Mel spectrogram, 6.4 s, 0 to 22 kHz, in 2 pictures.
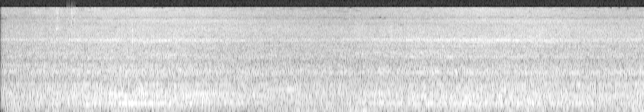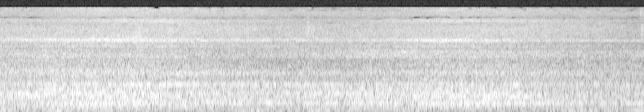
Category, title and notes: Sound effects > Vehicles
tram-apple-9
tram, tramway, vehicle, outside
